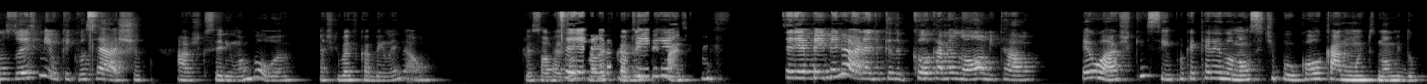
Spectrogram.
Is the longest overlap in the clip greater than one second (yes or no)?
yes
